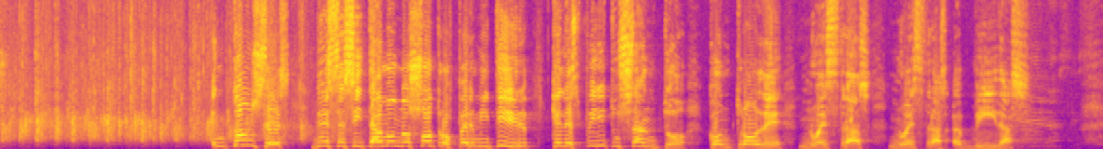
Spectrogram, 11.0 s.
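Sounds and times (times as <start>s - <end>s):
crowd applauding: 0.0s - 3.6s
speech: 2.2s - 10.4s.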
